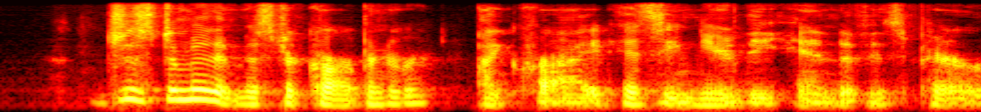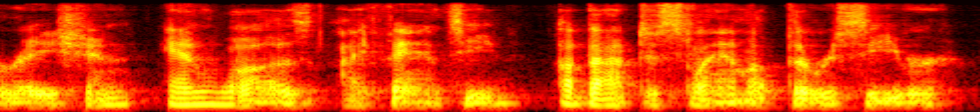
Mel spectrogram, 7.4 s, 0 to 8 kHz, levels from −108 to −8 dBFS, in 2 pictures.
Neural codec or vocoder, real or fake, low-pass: vocoder, 22.05 kHz, 80 mel bands, HiFi-GAN; fake; 7.2 kHz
